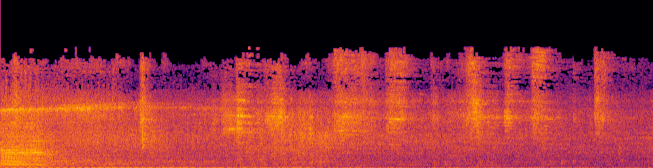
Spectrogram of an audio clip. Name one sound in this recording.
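A diesel locomotive engine rumbles deeply as it passes, slowly fading.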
